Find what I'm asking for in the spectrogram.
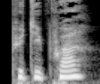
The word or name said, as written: petit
